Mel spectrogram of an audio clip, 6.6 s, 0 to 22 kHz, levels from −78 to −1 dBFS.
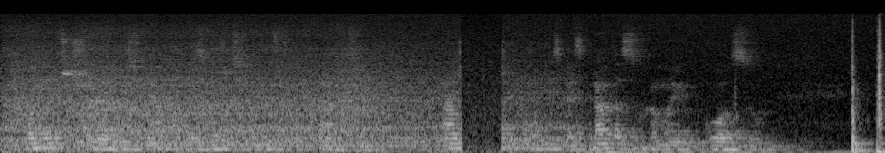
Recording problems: off-mic speech; far
room echo; slight; dies away in 0.5 s
household noises; loud; throughout; 3 dB below the speech
rain or running water; loud; until 3.5 s; 1 dB below the speech
hiss; noticeable; throughout; 15 dB below the speech
audio freezing; at 3.5 s

